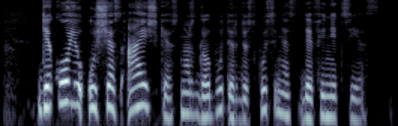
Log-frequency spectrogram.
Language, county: Lithuanian, Vilnius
